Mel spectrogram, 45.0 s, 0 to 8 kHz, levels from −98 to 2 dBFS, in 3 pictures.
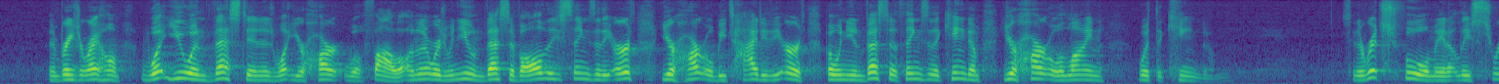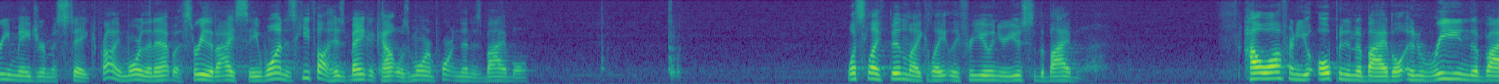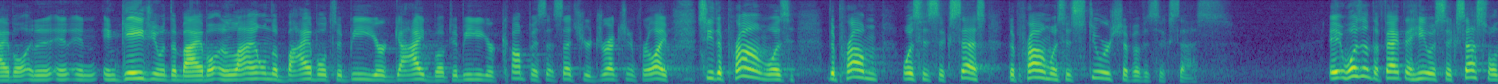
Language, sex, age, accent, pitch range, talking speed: English, male, 40-59, American, 160-200 Hz, 215 wpm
